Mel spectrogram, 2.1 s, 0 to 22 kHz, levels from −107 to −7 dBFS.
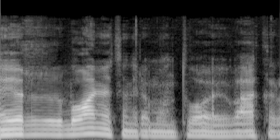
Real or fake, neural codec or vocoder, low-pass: fake; vocoder, 44.1 kHz, 128 mel bands, Pupu-Vocoder; 14.4 kHz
